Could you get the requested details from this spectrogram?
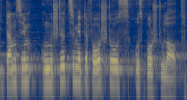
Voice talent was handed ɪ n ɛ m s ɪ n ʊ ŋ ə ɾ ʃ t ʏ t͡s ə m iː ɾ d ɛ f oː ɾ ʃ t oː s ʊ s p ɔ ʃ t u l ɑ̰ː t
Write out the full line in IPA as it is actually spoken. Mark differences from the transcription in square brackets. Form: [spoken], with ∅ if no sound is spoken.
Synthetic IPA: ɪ [d] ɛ m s ɪ n ʊ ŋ ə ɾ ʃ t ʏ t͡s ə m iː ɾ d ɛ f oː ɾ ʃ t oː s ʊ s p ɔ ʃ t u l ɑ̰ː t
